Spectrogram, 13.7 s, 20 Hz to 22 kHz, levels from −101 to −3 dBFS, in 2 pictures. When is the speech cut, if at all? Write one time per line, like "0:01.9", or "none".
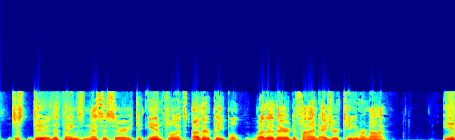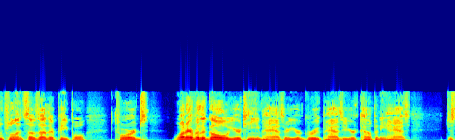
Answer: none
